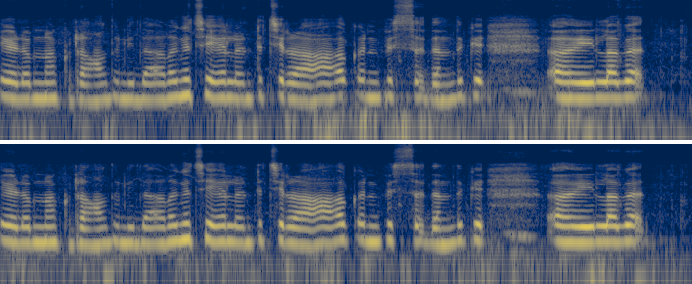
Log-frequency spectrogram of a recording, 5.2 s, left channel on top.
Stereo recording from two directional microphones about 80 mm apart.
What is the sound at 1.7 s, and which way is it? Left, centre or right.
Speech, right.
